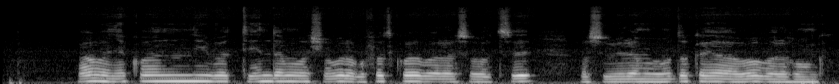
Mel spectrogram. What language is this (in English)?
Kinyarwanda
